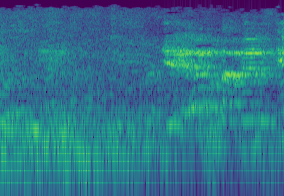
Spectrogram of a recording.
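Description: Several voices talking at once in a large hall: students murmuring and calling out answers over one another.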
